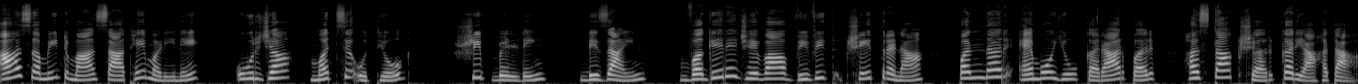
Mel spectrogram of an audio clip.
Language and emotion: Gujarati, neutral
